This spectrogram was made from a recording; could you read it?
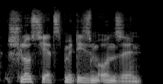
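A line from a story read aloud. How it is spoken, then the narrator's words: Father interrupts gruffly. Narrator (German): unterbrach ihn sein Vater barsch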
